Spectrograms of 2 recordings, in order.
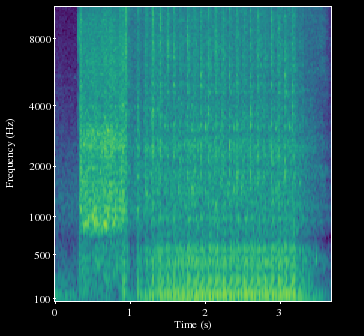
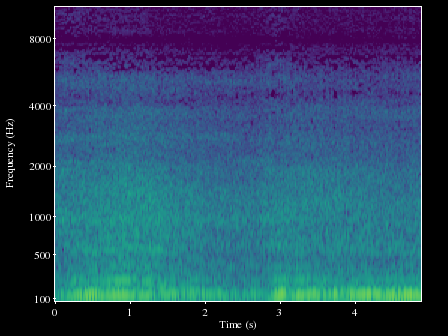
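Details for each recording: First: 1972 Plymouth Roadrunner 383 Magnum first start before cam break-in: V8 idles with sharp ticking puff each firing pulse, oil pressure about 25; exhaust leak, suspected from EGR port, not verified. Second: 1972 Plymouth Roadrunner 383 Magnum, first start after sitting 15+ months, new distributor, vacuum advance disconnected, stock/RV-grind cam: held at steady fast idle with deep even drone and mild lope; normal high idle during cam break-in.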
